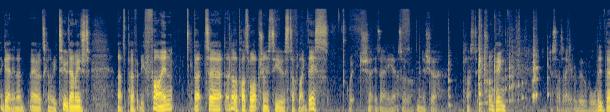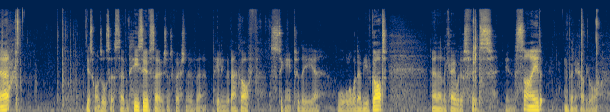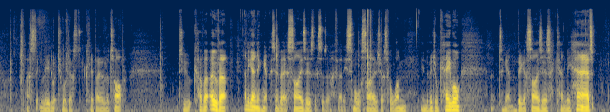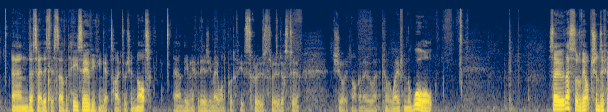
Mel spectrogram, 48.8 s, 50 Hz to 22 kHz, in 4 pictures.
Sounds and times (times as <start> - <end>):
Speech: 0.0 - 10.2, 11.0 - 12.5, 13.9 - 20.0, 20.8 - 24.3, 24.9 - 27.0, 28.0 - 33.6, 34.2 - 42.6, 43.3 - 45.3, 47.6 - 48.7.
